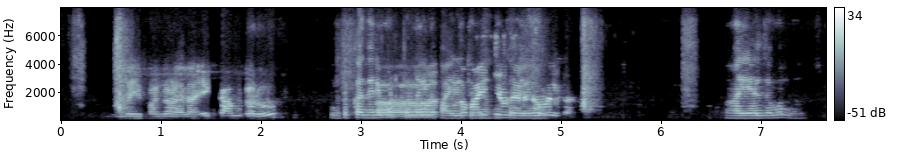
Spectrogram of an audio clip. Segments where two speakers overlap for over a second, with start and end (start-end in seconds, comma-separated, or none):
3.0-4.9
